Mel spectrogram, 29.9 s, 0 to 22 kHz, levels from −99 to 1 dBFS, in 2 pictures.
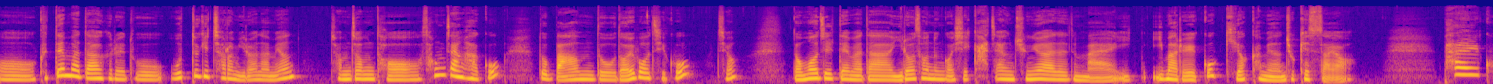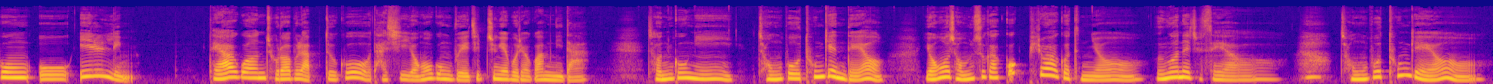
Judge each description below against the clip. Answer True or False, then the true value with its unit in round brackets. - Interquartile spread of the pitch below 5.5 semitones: False (6.7 semitones)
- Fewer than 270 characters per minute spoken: True (255 characters per minute)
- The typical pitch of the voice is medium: True (175 Hz)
